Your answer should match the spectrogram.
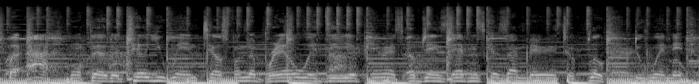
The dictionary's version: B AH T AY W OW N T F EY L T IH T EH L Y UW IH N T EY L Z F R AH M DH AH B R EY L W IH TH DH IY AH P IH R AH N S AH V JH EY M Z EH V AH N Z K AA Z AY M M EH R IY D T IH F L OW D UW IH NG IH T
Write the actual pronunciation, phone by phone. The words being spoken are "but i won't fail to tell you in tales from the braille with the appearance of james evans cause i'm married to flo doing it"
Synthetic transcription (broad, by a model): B AH T AY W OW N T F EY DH T IH T EH L Y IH IH N T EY L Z F R AH M DH AH B R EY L W IH DH IY AH P IH R AH N S AH V JH EY M Z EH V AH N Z K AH Z AY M M EH R IY D T IH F L OW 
